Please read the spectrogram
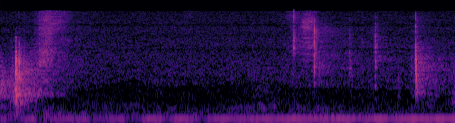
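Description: Paper pages of a thick handwritten notebook turned by hand: a brisk rustle right at the start and a fainter one about one and a half seconds in, over a steady low hum.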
